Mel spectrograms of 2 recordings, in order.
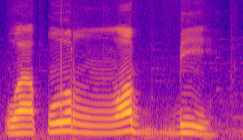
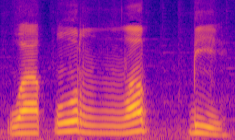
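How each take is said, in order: Both takes have the same delivery.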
